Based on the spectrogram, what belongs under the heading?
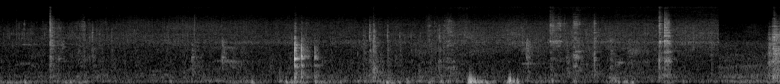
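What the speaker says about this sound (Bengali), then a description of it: "এবার শাকটা দিয়ে দেবো।" Leafy greens go into a hot pan with fried onion and green chili, giving a steady sizzle with repeated scraping stir strokes and utensil clatter throughout, close and moderately loud, with no talking.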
